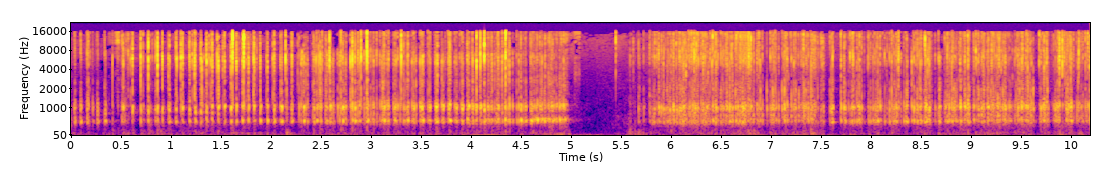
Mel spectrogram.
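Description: Long acrylic nails scratch across a rainbow silicone notebook cover covered in small bristle nubs, lying flat. The scratching is a dense, steady rasp with a buzzy mid-range tone. It breaks off for about half a second partway through, then resumes.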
